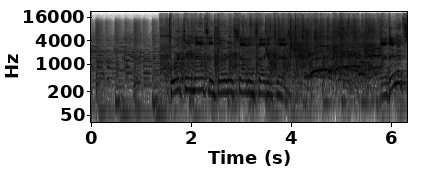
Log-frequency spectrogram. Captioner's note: crowd applause and cheering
